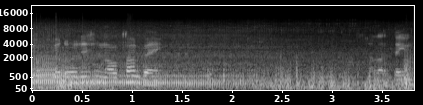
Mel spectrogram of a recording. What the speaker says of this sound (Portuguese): Dá para ouvir mais o barulho do câmbio do que do motor praticamente.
